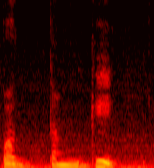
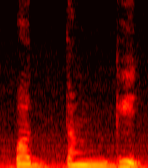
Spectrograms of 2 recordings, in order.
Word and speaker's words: pagtanggi: Negatives, meaning in Tagalog, pagtanggi. Pagtanggi. Negatives, pagtanggi. First syllable pag, second syllable tang, third syllable gi. The third syllable has the accent, pagtanggi.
